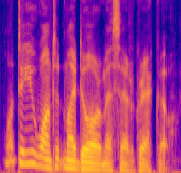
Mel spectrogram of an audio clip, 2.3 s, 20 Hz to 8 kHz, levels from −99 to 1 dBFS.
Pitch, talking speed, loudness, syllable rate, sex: 125 Hz, 240 wpm, -16 LUFS, 5.1 syllables/s, male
